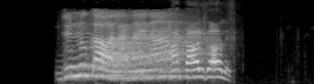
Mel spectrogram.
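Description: A young girl speaks loudly and with animation, close by.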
